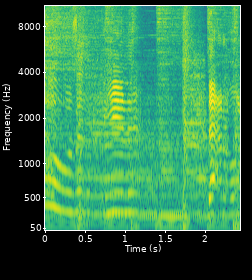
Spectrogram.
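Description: Live electric blues trio playing: electric guitar, bass guitar and drums, with a sung note gliding down at the start and bent, wavering guitar notes after.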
